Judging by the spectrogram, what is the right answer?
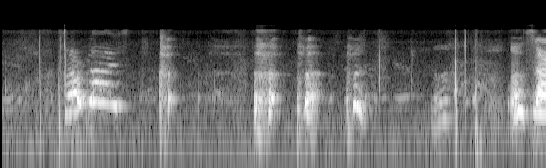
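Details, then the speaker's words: Child saying they are coughing a lot: several short, sharp cough bursts mixed with brief vocal sounds in a small room. "I just I'm just coughing a lot."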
